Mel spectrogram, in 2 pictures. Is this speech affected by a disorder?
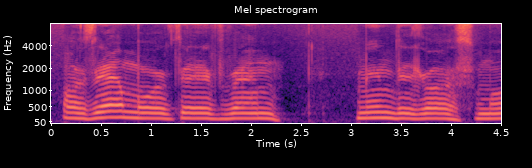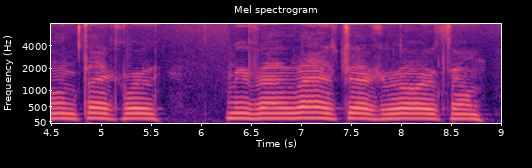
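Yes: ALS.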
